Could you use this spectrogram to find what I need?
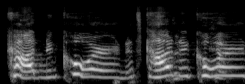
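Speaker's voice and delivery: high, loud protest under interrogation; tortured captive. Acted. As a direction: wail it desperately at the torturers, hammed up.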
